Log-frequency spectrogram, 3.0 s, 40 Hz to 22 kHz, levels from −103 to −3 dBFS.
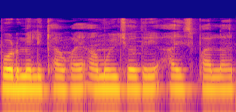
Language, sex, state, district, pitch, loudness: Hindi, male, Jharkhand, Ranchi, 150 Hz, -18 LUFS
